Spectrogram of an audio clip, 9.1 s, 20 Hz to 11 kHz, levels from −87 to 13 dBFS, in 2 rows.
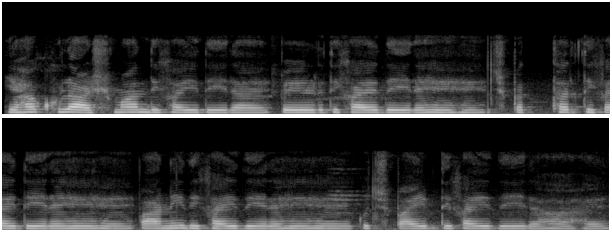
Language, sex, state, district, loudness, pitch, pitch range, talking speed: Hindi, female, Maharashtra, Pune, -19 LUFS, 230 Hz, 225-240 Hz, 190 wpm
